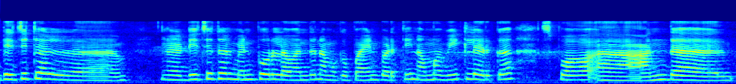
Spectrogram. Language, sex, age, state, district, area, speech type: Tamil, female, 45-60, Tamil Nadu, Chennai, urban, spontaneous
